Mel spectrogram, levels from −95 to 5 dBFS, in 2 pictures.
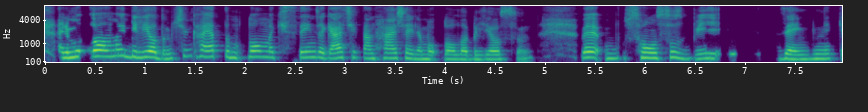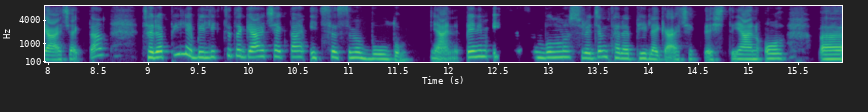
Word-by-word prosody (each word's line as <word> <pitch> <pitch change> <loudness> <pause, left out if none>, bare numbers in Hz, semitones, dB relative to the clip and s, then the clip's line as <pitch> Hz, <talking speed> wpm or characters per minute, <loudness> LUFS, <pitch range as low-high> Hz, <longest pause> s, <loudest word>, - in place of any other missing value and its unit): Hani, 245 - +6
mutlu 285 +3 +6
olmayı 300 0 -1
biliyordum. 260 -6 +5
Çünkü 310 +7 -9
hayatta 290 -1 +1
mutlu 245 +4 0
olmak 265 -3 0
isteyince 255 0 -2
gerçekten 235 0 -1
her 230 0 -1
şeyle 220 -4 -3
mutlu 190 +1 -3
olabiliyorsun 190 +4 -2 0.5
ve 255 -2 +5
bu 220 0 -6
sonsuz 235 -3 +2
bir 215 +2 -4 0.6
zenginlik 205 +1 -1
gerçekten. 195 - -2 0.4
Terapiyle 275 +5 +2
birlikte 270 +5 -3
de 320 - 0
gerçekten 280 0 +1
iç 240 -1 -5
sesimi 250 -5 +1
buldum. 180 -5 -5 0.2
Yani 265 - -3
benim 285 +2 +4
iç - - -8 0.2
sesimi 250 -1 -6
bulma 265 +1 0
sürecim 270 +2 -1
terapiyle 220 -5 -2
gerçekleşti. 180 0 -6
Yani 195 -1 +1
o, 215 0 -1 0.4
eee, 195 - +3
245 Hz, 145 wpm, -23 LUFS, 205-275 Hz, 0.6 s, Hani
